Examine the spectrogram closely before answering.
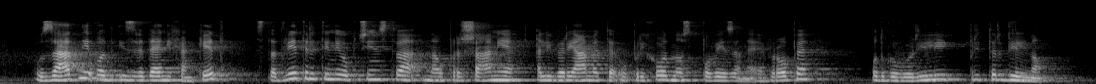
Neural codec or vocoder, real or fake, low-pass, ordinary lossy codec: none; real; none; none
